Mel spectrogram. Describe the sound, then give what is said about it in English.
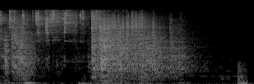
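Dice rattle across a table during a tabletop role-playing game: a bright burst of clattering settles and fades, followed by one last small knock. “My bad, I keep rolling dice.”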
